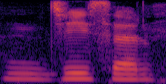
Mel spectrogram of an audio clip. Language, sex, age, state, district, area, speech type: Urdu, female, 18-30, Bihar, Saharsa, rural, spontaneous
